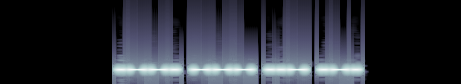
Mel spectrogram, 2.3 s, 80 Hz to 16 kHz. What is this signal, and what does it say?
Morse code, heard as a keyed tone, about 46 wpm, 700 Hz. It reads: POUR
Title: Four Letter Words - 45wpm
